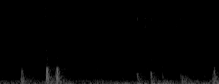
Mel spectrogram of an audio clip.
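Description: Faint taps of a stylus on a tablet screen, about half a dozen in two small groups, as short dashes of a line are drawn one by one.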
